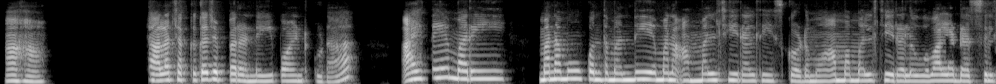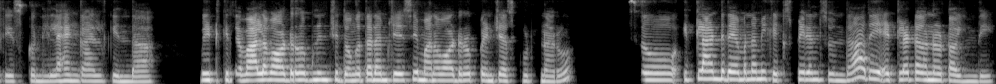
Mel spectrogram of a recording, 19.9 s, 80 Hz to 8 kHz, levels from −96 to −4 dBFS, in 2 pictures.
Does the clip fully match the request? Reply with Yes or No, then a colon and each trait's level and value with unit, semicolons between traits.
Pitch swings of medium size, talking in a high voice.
Yes: average, 3.0 semitones; high, 220 Hz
